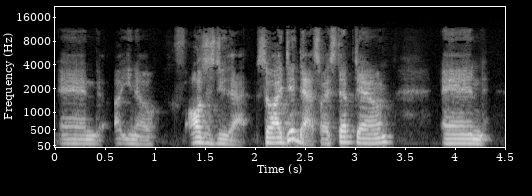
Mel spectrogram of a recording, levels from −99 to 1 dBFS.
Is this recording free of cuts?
yes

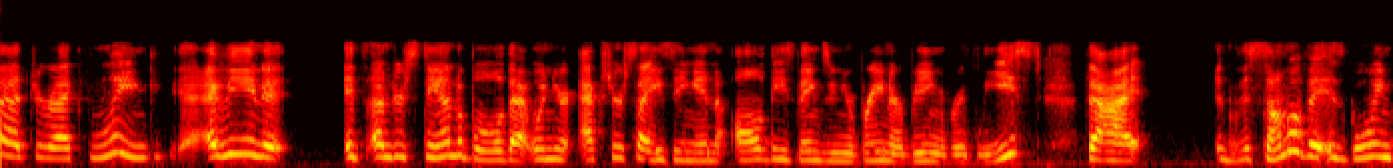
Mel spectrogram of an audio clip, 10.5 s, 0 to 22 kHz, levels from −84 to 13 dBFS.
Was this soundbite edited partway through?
yes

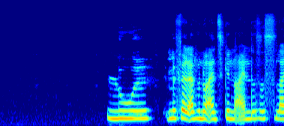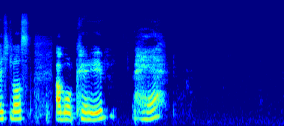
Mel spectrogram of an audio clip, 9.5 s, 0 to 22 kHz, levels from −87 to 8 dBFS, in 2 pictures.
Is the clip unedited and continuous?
no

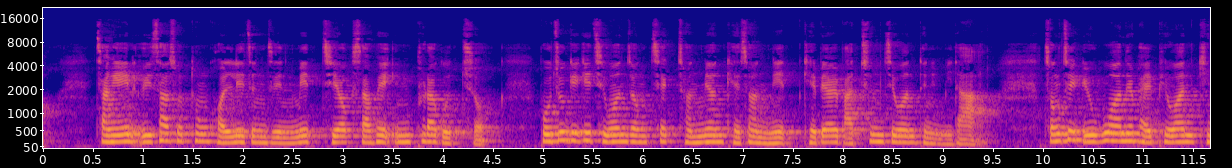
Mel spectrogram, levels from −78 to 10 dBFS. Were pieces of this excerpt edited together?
no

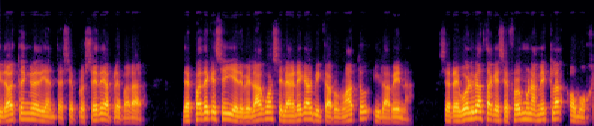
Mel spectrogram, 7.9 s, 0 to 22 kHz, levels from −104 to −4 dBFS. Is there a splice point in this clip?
no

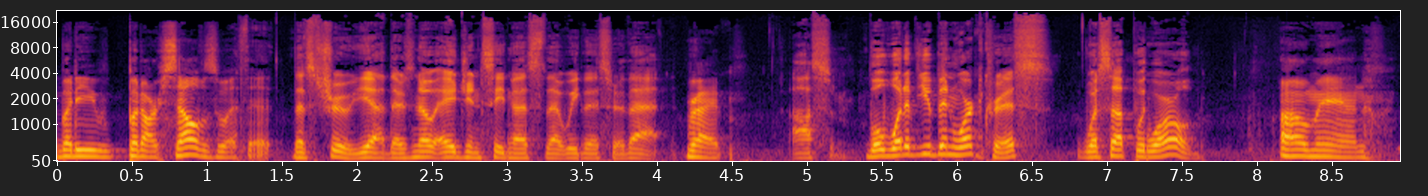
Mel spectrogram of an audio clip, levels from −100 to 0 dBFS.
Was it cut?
yes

